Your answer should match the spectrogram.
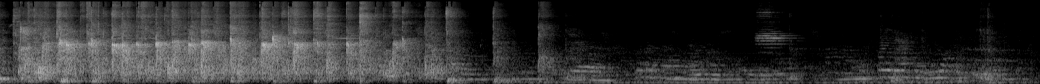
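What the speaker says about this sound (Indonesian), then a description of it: "Oke, tepuk tangan dulu untuk kalian." A class of pupils claps hands together in a burst of dense, fairly loud applause for about five seconds, which then fades into scattered taps and a teacher's voice talking in a classroom.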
